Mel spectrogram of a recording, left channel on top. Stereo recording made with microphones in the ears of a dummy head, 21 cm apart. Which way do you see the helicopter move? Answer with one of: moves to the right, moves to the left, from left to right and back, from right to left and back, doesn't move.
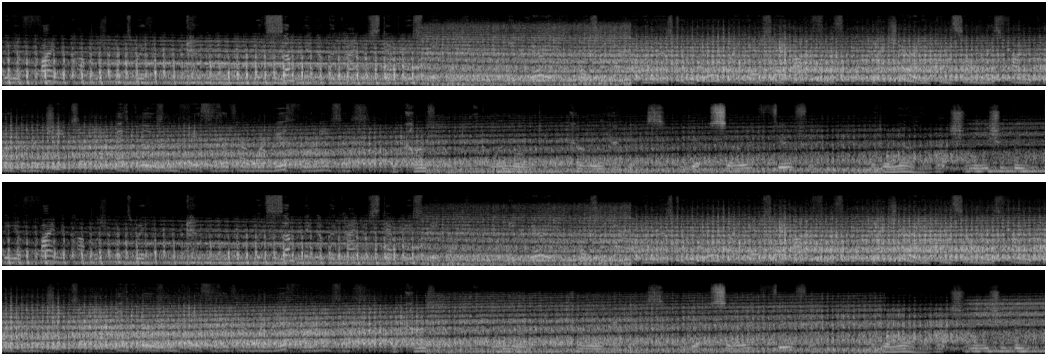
moves to the right.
